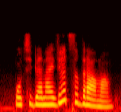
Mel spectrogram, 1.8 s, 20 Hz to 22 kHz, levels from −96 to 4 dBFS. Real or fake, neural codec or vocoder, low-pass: fake; codec, 16 kHz, 1 kbps, FreqCodec, larger model; 7.2 kHz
